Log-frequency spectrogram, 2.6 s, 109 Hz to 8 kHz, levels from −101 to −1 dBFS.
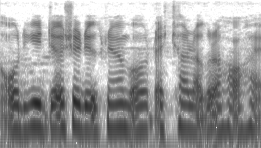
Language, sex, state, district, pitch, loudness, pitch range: Hindi, female, Uttar Pradesh, Deoria, 195 Hz, -28 LUFS, 190-200 Hz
